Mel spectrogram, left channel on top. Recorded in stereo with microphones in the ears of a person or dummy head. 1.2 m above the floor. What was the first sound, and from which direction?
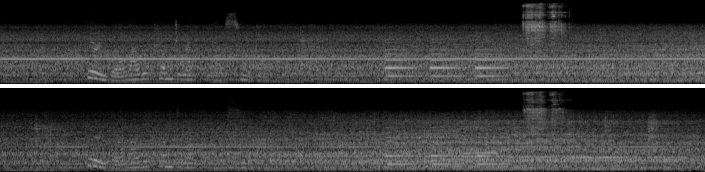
A woman speaking, 65° left (ahead or behind).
